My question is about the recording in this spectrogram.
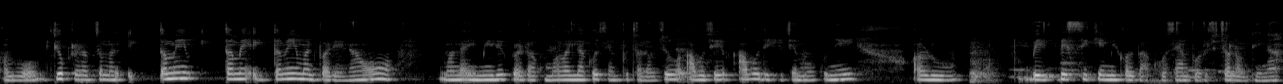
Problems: continuous background conversations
